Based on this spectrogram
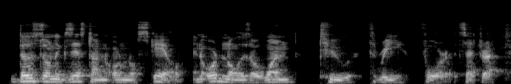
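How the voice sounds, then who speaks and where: A man at a moderate pace, somewhat breathy, with big swings in loudness. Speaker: statistics instructor. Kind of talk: tutorial.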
